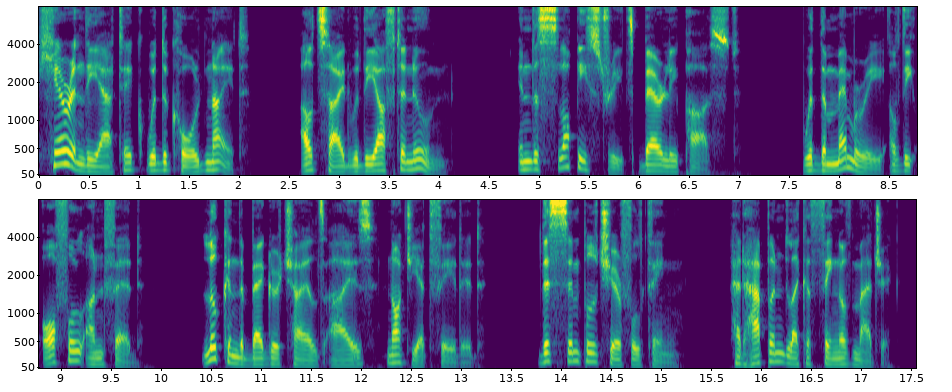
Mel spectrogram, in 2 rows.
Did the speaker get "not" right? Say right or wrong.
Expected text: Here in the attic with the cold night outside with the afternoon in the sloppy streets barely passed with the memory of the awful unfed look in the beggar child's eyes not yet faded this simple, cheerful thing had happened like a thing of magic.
right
